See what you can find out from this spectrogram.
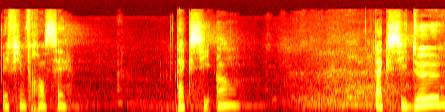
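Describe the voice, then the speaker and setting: The tone is animated. The voice is somewhat breathy. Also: woman. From Flanders, Belgium. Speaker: stand-up comedian. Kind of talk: stand-up. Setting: stage with audience.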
